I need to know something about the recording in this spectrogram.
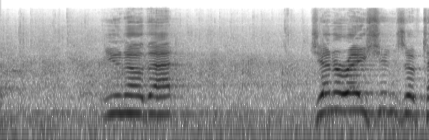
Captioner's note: applause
